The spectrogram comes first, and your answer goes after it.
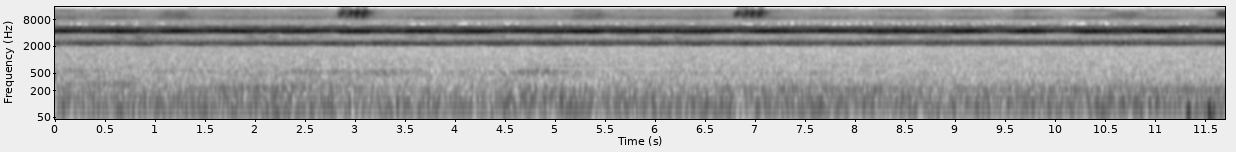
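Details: A dense chorus of New England crickets on a summer recording, a constant high trill in two bands, with short upper buzzes recurring every few seconds and soft low ambient noise.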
